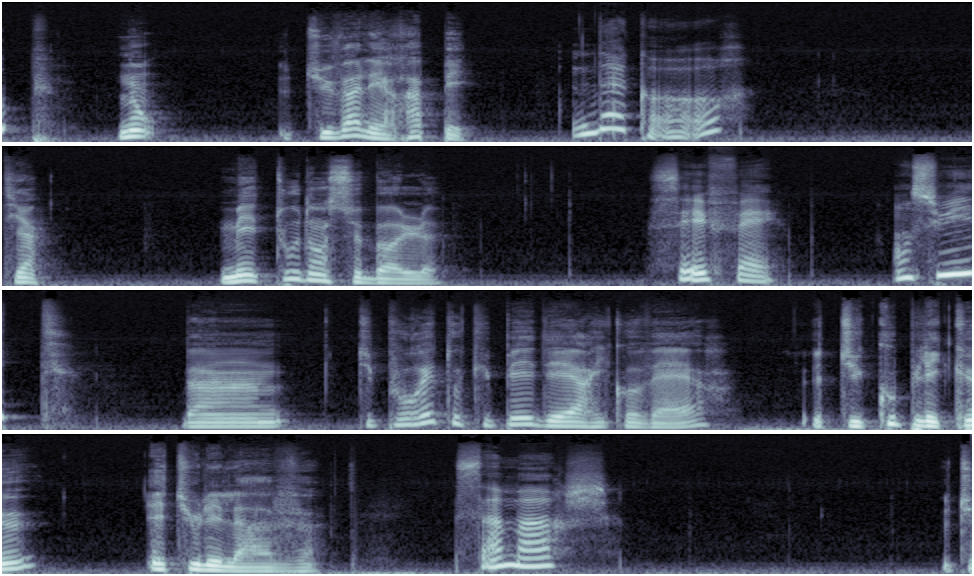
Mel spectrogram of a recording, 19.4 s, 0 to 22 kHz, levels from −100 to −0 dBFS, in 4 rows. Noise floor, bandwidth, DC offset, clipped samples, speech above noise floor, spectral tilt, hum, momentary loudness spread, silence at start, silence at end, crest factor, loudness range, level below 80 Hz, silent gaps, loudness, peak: -54 dBFS; 15.5 kHz; under 0.1%; under 0.1%; 35 dB; -6 dB/octave; none; 16 LU; 0 s; 0 s; 20 dB; 5 LU; -44 dBFS; none; -21 LUFS; -2 dBFS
